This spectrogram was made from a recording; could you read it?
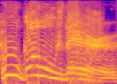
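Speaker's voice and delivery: ghost pirate voice, yelling. Voicing a ghost pirate calling out to a stranger: ghost pirate yelling. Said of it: "he yells".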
